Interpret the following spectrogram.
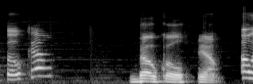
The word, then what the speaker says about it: Bokel: Well, and I was going to say Bokel, but I didn't want to sound too American, so I was trying to put a little...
